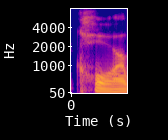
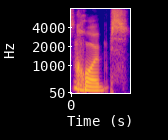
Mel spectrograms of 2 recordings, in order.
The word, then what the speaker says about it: corps: So, for whatever reason, because of the English language, the P and the S is not pronounced silence, man.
